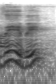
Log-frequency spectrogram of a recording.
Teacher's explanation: fíjense que la mayor fuerza o intensidad en la palabra debe se hace en la d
